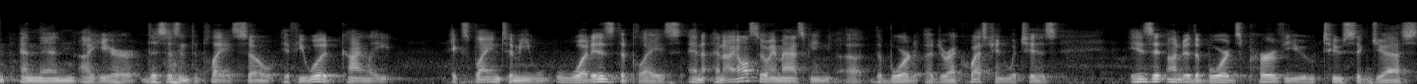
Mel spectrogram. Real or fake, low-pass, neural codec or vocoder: fake; 7.2 kHz; codec, 24 kHz, 1.2 kbps, DualCodec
